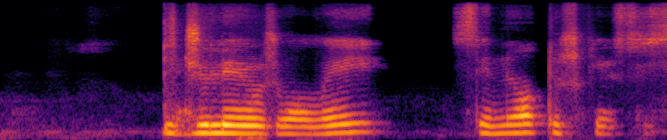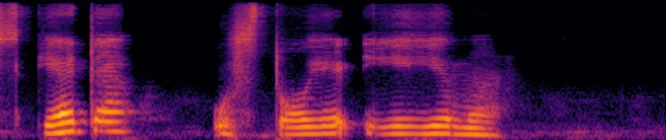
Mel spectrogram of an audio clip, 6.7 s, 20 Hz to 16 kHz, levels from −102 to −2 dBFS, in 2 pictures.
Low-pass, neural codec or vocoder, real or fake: 14.4 kHz; codec, 44.1 kHz, 2.6 kbps, DAC; fake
